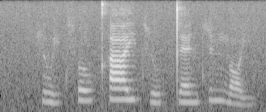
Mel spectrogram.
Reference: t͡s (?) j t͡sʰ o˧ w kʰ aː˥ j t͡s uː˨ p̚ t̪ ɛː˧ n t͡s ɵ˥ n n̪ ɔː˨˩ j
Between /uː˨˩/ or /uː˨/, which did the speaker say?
uː˨˩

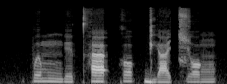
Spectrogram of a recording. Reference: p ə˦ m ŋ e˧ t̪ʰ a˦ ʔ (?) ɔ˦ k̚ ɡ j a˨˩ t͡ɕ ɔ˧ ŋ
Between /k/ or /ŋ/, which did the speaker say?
k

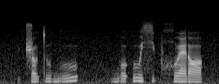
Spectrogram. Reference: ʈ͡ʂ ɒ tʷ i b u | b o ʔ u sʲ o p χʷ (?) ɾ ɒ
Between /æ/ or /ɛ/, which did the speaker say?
æ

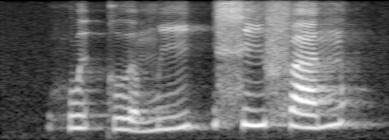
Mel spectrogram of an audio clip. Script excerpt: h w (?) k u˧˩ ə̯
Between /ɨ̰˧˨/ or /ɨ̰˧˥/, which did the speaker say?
ɨ̰˧˨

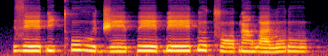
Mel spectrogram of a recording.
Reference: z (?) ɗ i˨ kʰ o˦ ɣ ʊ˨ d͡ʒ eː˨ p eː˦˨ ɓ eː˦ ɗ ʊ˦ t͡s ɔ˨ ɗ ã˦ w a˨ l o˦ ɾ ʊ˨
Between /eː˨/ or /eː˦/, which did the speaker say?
eː˨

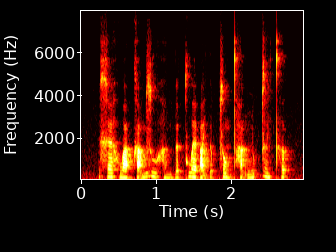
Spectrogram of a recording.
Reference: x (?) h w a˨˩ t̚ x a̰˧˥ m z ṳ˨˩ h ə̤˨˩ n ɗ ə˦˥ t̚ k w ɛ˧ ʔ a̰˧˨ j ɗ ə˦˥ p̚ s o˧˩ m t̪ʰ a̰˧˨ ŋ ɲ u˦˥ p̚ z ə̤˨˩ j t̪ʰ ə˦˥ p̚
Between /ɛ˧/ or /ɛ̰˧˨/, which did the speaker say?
ɛ˧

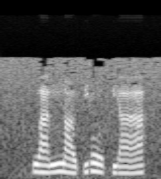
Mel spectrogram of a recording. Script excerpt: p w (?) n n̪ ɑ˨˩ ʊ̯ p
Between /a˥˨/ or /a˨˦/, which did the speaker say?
a˨˦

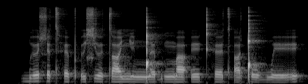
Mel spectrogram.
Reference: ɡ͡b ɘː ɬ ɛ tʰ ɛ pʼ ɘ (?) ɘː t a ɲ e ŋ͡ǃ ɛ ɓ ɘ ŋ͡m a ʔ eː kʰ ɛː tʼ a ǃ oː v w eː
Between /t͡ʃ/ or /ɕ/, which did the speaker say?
ɕ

